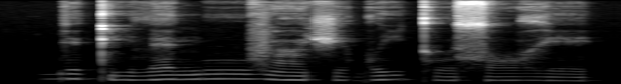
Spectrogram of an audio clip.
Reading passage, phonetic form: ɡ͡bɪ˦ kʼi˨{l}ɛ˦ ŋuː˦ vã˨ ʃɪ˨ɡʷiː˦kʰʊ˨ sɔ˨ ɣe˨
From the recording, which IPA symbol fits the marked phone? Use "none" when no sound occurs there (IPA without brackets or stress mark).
l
